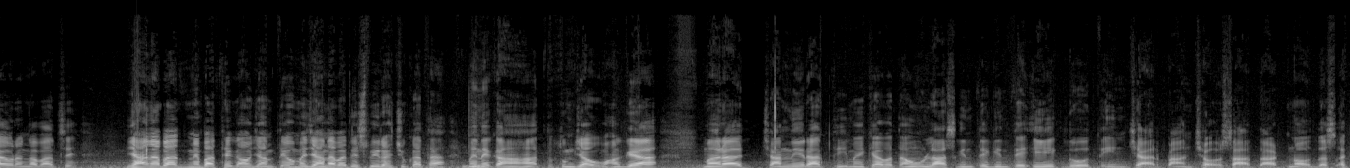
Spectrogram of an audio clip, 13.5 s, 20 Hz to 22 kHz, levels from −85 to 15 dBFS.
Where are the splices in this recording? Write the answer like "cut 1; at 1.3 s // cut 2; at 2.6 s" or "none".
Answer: none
